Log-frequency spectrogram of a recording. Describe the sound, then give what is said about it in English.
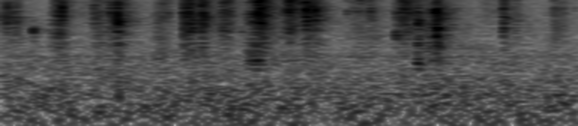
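Scissors make two simple cuts along drawn lines through a thick stack of paper to cut out a heart, a steady series of crisp, rasping cuts, fairly quiet, with a sharper snap at the very end. No one speaks. “And I'm just going to cut along these lines.”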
